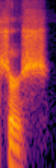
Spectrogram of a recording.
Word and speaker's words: Circe: Her name was Circe, and pronounced just like church.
